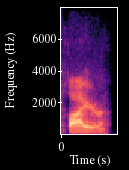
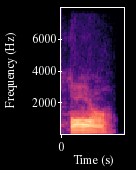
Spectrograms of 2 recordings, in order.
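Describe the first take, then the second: First: The vowel glides like 'eye'. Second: The vowel is a flat 'ah' sound. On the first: "instead of fire" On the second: "say far instead of fire"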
